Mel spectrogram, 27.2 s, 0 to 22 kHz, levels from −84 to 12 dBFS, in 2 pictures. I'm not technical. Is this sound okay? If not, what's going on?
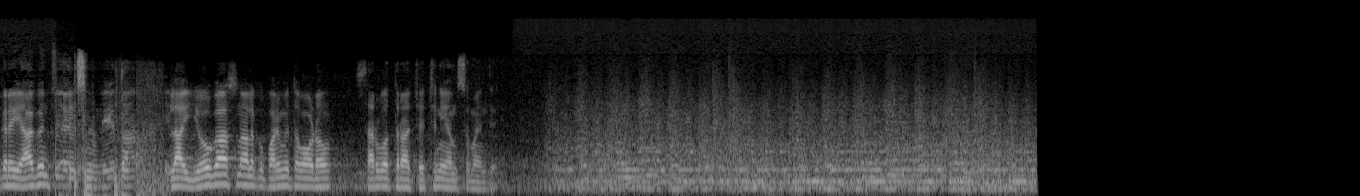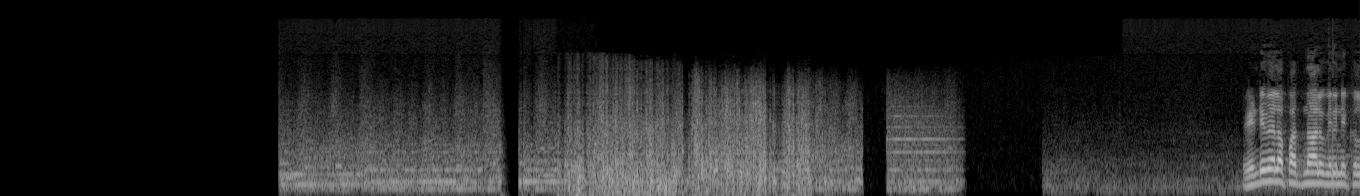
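No, there are several problems.

Call bitrate drop, 0.56 to 5.18 s and 19.16 to 24.88 s: the call's connection weakened, so far less detail was sent. The sound turns muffled and rough, then recovers.

Low bit depth without dither, 10.37 to 16.39 s: the audio was likely stored with only about three bits of precision. That makes everything grainy and gritty, and quiet parts break up.

Call audio freeze, 18.60 to 18.80 s: the data was likely held up in transit, so playback stalled. You hear a brief fading buzz, then about a tenth of a second of silence, and the sound resumes.

Short concealed packet loss, 18.82 to 18.84 s and 18.92 to 18.94 s: tiny bits of audio never arrived, and the receiver patched each gap with a guess. Each one is a quick smear or wobble.

Jitter buffer speed-up, 23.23 to 24.35 s: the receiver had a backlog and trimmed tiny slices to catch up. The sound plays about 12% faster at the same pitch and feels hurried.

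Chunks out of order, 26.89 to 26.97 s: a 40 ms piece of audio played one slot late. That brief moment sounds jumbled.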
